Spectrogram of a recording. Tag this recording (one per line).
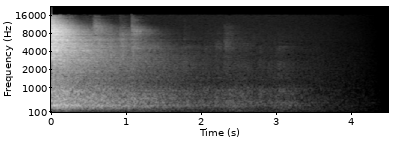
drum
field-recording
hit
industrial
metal
metallic
percussion
percussive
staub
